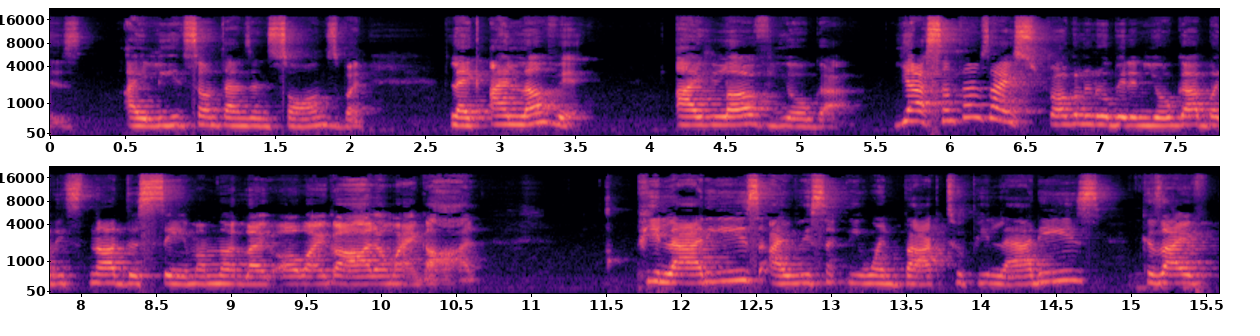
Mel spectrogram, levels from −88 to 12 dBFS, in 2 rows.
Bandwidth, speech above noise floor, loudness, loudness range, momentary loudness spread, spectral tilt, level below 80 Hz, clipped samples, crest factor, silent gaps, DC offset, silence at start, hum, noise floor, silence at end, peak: 17.5 kHz; 42 dB; -17 LUFS; 3 LU; 15 LU; -1 dB/octave; -64 dBFS; under 0.1%; 18 dB; none; under 0.1%; 0 s; none; -61 dBFS; 0.05 s; -2 dBFS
